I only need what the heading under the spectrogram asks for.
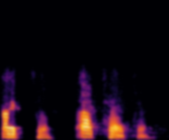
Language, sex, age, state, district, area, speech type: Sindhi, female, 45-60, Uttar Pradesh, Lucknow, urban, conversation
